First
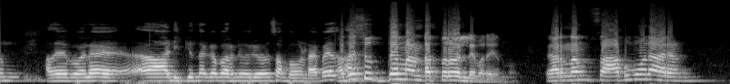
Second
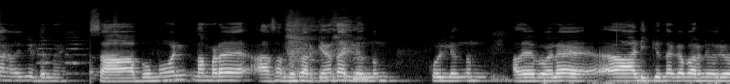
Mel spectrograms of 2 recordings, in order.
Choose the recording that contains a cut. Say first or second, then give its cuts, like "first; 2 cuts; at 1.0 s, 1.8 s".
second; 1 cut; at 0.9 s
